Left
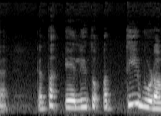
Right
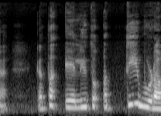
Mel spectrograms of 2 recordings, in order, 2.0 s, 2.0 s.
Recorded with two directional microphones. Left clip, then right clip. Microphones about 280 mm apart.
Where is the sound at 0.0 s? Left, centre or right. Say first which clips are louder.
Even; right.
